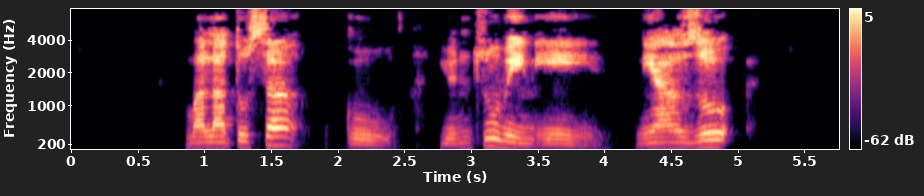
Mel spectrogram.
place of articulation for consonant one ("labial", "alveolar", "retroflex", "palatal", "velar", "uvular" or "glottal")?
labial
